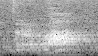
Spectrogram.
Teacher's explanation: а аканье всё понятно редукция произносится либо а либо более краткий гласный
